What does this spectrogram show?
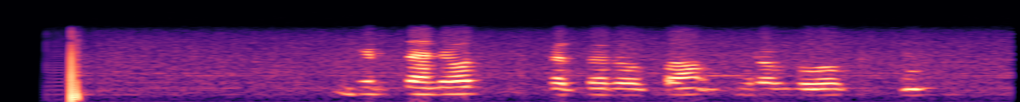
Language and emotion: Russian, neutral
